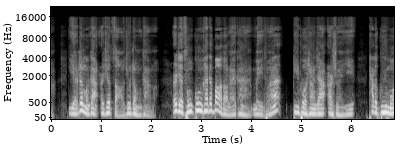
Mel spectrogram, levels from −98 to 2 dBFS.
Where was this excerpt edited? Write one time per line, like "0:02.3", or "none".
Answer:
none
